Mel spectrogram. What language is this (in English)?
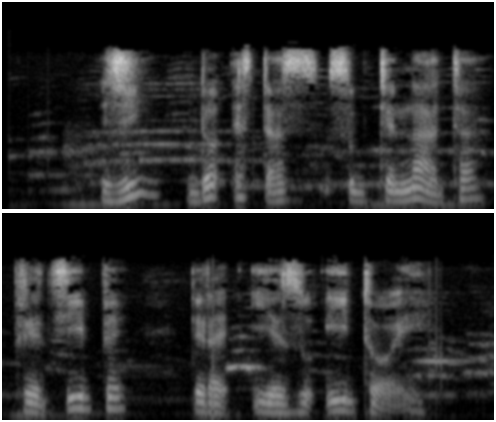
Esperanto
